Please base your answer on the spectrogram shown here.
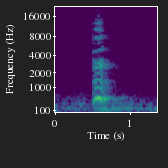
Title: Woman hiccups after lunch . #hiccups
